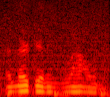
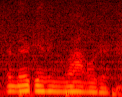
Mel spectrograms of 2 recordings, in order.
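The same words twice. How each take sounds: The two takes are said the same way.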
